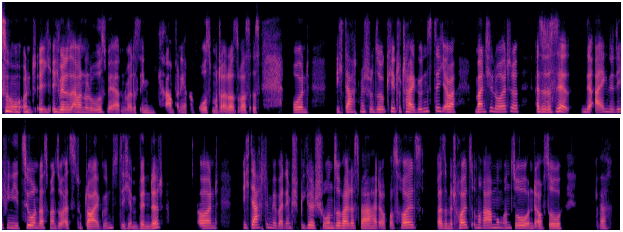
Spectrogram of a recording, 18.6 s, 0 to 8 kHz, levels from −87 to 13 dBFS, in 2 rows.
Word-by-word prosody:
So 245 -1 +5 0.2
und 180 -4 -2
ich 170 -3 +1
ich 190 -2 0
will 175 - +8
das 175 - +2
einfach 170 0 +4
nur 160 -1 -4
loswerden,“ 155 -4 -3
weil 130 - -2
das 155 - -10
irgendwie 150 -4 -10
Kram 150 0 +2
von - - -10
ihrer 150 0 -7 0.2
Großmutter 165 +2 -1
oder 135 0 +4
so - - -14
was 140 0 +1
ist. - - -7 0.5
Und 175 0 +1 0.4
ich 185 -4 -6
dachte 185 -1 +2
mir 200 - -5
schon 180 -3 -8
so: 180 - -1
„Okay, 195 +5 0
total 185 -4 +4
günstig,“ 225 +5 -3
aber 185 -1 +6 0.3
manche 190 +5 +4
Leute 200 +2 0 0.2
also, 190 0 +2
das 180 +1 -1
ist - - -1
ja - - +7 0.2
'ne 190 -1 +2
eigene 185 +3 +3
Definition, 185 -1 -1
was 160 0 +1
man 165 0 -3
so - - -2
als - - -2
total 145 -3 +4
günstig 165 +6 -11
empfindet. 145 - +1 0.5
Und 170 +1 +2 0.4
ich 190 -1 -5
dachte 200 +2 +4
mir 180 -4 -7
bei 160 - +1
dem 170 +2 -7
Spiegel 185 +1 -2
schon 180 +1 -3
so, 175 0 +2
weil 165 0 +6
das 175 +1 -4
war 160 -1 +4
halt - - -1
auch 160 - -3
aus - - -8
Holz, 195 +1 +3 0.2
also, 165 -1 0
mit 155 +2 -6
Holzumrahmung 195 0 +2
und 190 - -9
so 180 +1 +2
und - - -4
auch 155 - +1
so 155 -1 0 0.5
einfach 165 -1 -7
175 Hz, 230 wpm, -26 LUFS, 160-190 Hz, 0.5 s, will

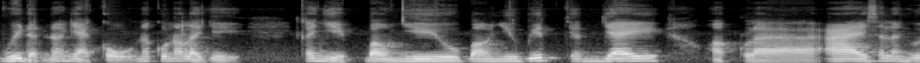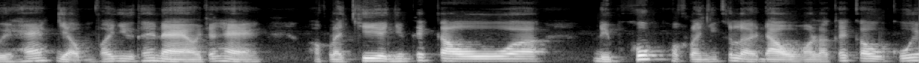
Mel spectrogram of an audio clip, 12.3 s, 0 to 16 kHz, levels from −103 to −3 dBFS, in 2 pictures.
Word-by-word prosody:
quy 135 +3 +4
định 140 - -2
nó 135 - -3
nhạc 135 -3 -2
cụ 100 -1 -2
nó 140 - -6
của 135 - -4
nó 140 +1 -2
là 125 - +3
gì, 100 -3 -6 0.4
cái 145 - -2
nhịp 115 -7 -1
bao 120 +1 +2
nhiêu, 125 0 +2
bao 125 -1 +1
nhiêu 125 +1 -2
beat 155 +3 +2
trên 125 -2 -7
giây 140 +1 +4 0.3
hoặc - - -9
là 100 -1 -2
ai 130 +3 +2
sẽ 130 +3 -7
là 140 -2 -3
người 110 -3 -3
hát, 140 +9 -2
giọng 105 -6 -2
phải 125 +4 -3
như 135 -1 -5
thế 150 +4 -4
nào 115 -6 +3
chẳng 135 +5 -6
hạn, 110 -4 0 0.3
hoặc 115 +1 -16
là 110 - -1
chia 145 +6 +4
những 130 0 -4
cái 175 - -3
câu, 135 -1 +5
a, 135 0 +3 0.4
điệp 120 -3 -3
khúc 235 +1 +6
hoặc - - -10
là 120 - -1
những 115 +2 -10
cái 155 +4 -3
lời 115 - +1
đầu, 110 -2 +3
hoặc 110 +1 -4
là 105 0 -4
cái 155 +8 -6
câu 140 -3 +1
cuối 155 +5 -3
125 Hz, 260 wpm, -21 LUFS, 115-140 Hz, 0.4 s, khúc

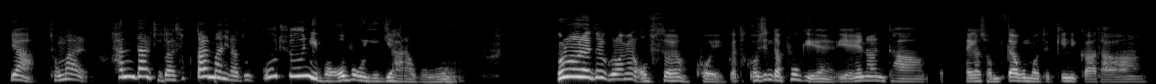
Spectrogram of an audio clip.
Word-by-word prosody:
야 - - -4
정말 230 +4 -7 0.2
한 355 +1 +4
달, 365 -1 +3
두 - - -14
달, 220 -1 -1
석 275 +9 -19
달 355 +1 +4
만이라도 210 - 0
꾸준히 385 0 +4
먹어보고 190 +5 0
얘기하라고, 125 - -8 1.0
그런 355 +4 +10
애들 320 -2 +4
그러면 240 +2 -1
없어요 170 -1 -5
거의. - - -6
야 - - -6
거진 190 +5 -5
다 205 - -1
포기해. 140 - -5
얘 - - -5
얘네는 175 0 -3
다 130 -2 -11 0.4
애가 145 +2 -3
젊다고 150 +4 -2
뭐 140 -3 -4
느끼니까 130 -1 -6
다. 120 +2 -12
185 Hz, 310 characters per minute, -24 LUFS, -, 1.0 s, 그런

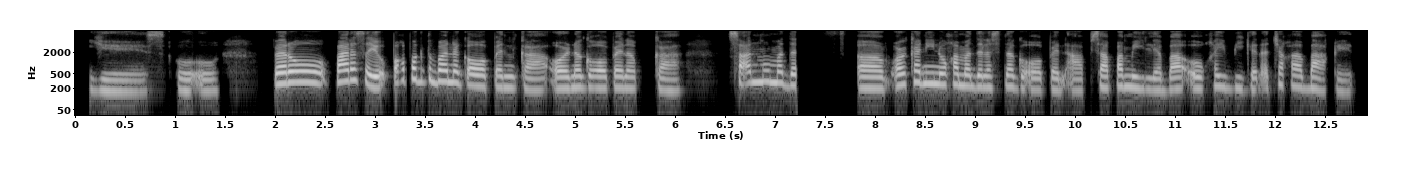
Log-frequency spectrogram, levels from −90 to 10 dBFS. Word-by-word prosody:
Yes, 165 -2 -8 0.2
oo. 170 0 -5 0.5
Pero 290 +1 +6
para 310 +3 +6
sayo, 435 +7 +3
pa 430 - -1
kapag 335 -3 +1
ba 310 0 +5
nag-oopen 225 -6 +2
ka 185 -2 -3
or 200 0 +2
nag-oopen 210 -1 +1
up 200 -1 -4
ka, 175 -2 -5 0.4
saan - - +1
mo 300 +1 0
madalas, 265 -4 0 0.5
um 205 -1 +2
or 240 - +5
kanino 270 -1 +1
ka 255 0 +1
madalas 220 -2 -1
nag-oopen 185 -4 -3
up? 175 0 -5
Sa 215 -2 +1
pamilya 210 -4 -2
ba 190 +3 +1
o 200 -1 -1
kaibigan? 205 -4 -7
At - - -6
saka 230 -3 -2
bakit? 175 -5 -5
215 Hz, 150 wpm, -20 LUFS, 190-265 Hz, 0.5 s, Pero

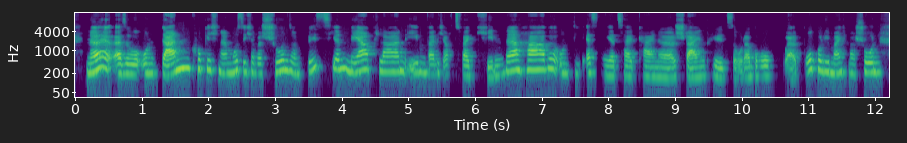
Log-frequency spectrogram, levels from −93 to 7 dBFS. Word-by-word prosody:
ne, 260 +8 +6
also 200 -1 +3
und 205 0 -4
dann 285 +9 +7
gucke 275 -1 -4
ich 255 0 -3
Dann 205 -2 -4
muss 230 +2 -2
ich 225 0 -6
aber 200 -1 -5
schon 235 +5 0
so 230 - -2
’n 200 -1 -9
bisschen 285 -1 -1
mehr 250 +4 +3
planen, 225 -1 0
eben 215 0 -6
weil 190 +1 -3
ich 185 -4 -7
auch 185 - -14
2 175 -2 -2 0.2
Kinder 230 +11 +1
habe, 265 +1 +4
und 205 +1 -9
die 200 - -16
essen 200 -3 -5
jetzt 165 0 -5
halt 160 -1 -3
keine 155 -2 -3
Steinpilze 155 -2 -2
oder - - -4
Bro 170 +1 -5 0.2
äh, - - -1
Brokkoli 250 -1 0
manchmal 200 0 -4
schon. 220 +1 -1
210 Hz, 175 wpm, -23 LUFS, 180-250 Hz, 0.2 s, dann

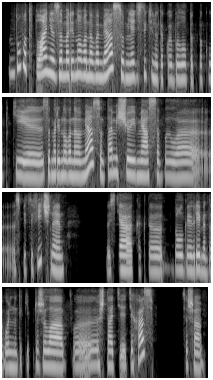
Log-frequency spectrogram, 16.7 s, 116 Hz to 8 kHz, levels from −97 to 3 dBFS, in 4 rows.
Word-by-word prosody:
Ну, 290 +7 -4
вот 370 -3 +2
в - - -17
плане 300 -2 +5
замаринованного 265 -1 +2
мяса 265 +2 +4
у - - -12
меня 235 +1 0
действительно 240 -1 -5
такой 220 0 -8
был 220 +1 -5
опыт 215 -1 -6
покупки, 200 -3 -2
э, - - -3
замаринованного 210 -1 -2
мяса. 235 - +3
Но 195 - -10
там 230 +3 -2
еще 225 -2 +6
и - - -7
мясо 205 0 +1
было, 195 0 -4
э, - - -16
специфичное. 225 - +1 0.9
То - - -20
есть 100 - -9
я 105 0 +4
как-то 200 +1 -7
долгое 215 -1 -4
время 205 -2 -1
довольно-таки 195 0 -9
прожила 200 -1 +1
в, - - -16
э, 215 +2 -5
штате 205 -1 0
Техас, 285 - -1 0.5
США 190 -3 0
215 Hz, 135 wpm, -24 LUFS, 200-245 Hz, 0.9 s, еще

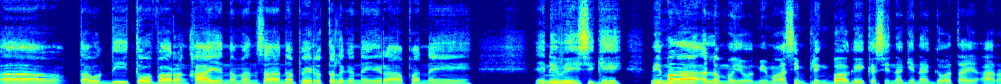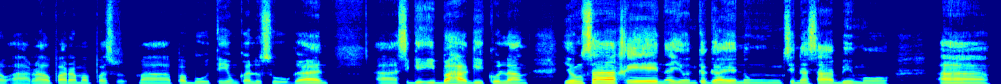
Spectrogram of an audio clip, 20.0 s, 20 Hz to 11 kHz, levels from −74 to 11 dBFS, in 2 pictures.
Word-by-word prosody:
ah, 185 -3 +1 0.2
tawag 170 0 -2
dito, 180 +6 0
parang 190 -2 +1
kaya 175 0 +4
naman 170 -1 -5
sana, 165 +6 +1
pero 170 -3 -1
talagang 165 0 -4
nahihirapan 155 -2 -3
na, 180 +4 -4
eh. 180 -6 -7 0.6
Anyway, 170 -4 +1
sige, 150 -3 +5 0.3
may 195 - +1
mga 235 -1 +6
alam 185 -2 -1
mo 145 - -5
yun, 105 -5 -5
may 115 - -7
mga 155 +4 -2
simpleng 165 -1 -1
bagay 130 -2 0
kasi 130 - +3
na 125 - -5
ginagawa 115 -2 -6
tayo 110 0 -3
araw-araw 100 +1 -6
para 105 -1 -3
mapasu 105 +1 -9 0.2
mapabuti 105 0 -8
yung 100 - -11
kalusugan. 105 +4 -2 0.4
Ah, 105 -1 -7
sige 125 +6 +2
ibahagi 115 -2 +2
ko 110 - -6
lang. 110 -1 -1 0.3
Yung 180 +4 +1
sa'kin 155 -10 +6
ayun, 130 -5 -3
kagaya 130 0 +1
nung 125 -1 -12
sinasabi 120 +1 +1
mo, 100 -5 -11 0.5
ah, 120 -2 +1
135 Hz, 140 wpm, -24 LUFS, 110-170 Hz, 0.6 s, mga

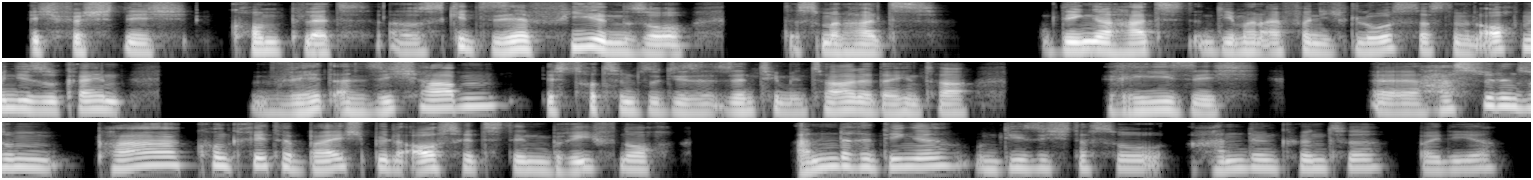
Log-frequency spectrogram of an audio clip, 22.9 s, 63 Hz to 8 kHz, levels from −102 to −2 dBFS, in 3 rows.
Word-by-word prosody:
Ich - - 0
verstehe 120 - 0
dich 110 - -5 0.2
komplett. 125 -4 +1
Also, 115 - -6
es 115 - +2
geht 160 -5 0
sehr 135 +3 +7
vielen 150 -3 +5
so, 105 -2 +4 0.5
dass - - -4
man 110 -1 +2
halt 110 -2 -1 0.5
Dinge 125 -1 +8
hat, 120 +1 +3
die 125 -1 -3
man 120 0 0
einfach 115 +1 -1
nicht 110 0 -5
loslassen. 125 -1 0
Und - - -6
auch 135 0 +6
wenn 155 - +1
die 150 - +3
so 130 0 0
kein 140 0 +1 0.6
Wert 115 +7 -3
an 120 -1 -3
sich 130 +7 -3
haben, 175 +5 +2
ist 130 - -2
trotzdem 135 -2 -2
so 120 -1 -5
diese 110 -1 -6
Sentimentale 120 +2 -1
dahinter 110 -1 -3 0.7
riesig. 120 -3 -3 0.5
Äh, 115 -1 -2
hast 140 +5 0
du 185 - +3
denn 180 -1 +2
so 160 0 -1
'n 160 +1 -3
paar 190 +7 +2
konkrete 180 -2 -2
Beispiele, 145 +2 -1
außer 150 0 +4
jetzt 140 +2 -8
dem 135 -1 -1
Brief 130 +4 -3
noch 140 -1 -3 0.6
andere 170 +1 0
Dinge, 175 +3 -1
um 140 -1 -8
die 155 +3 -5
sich 150 0 -8
das 145 -1 -8
so 145 -1 -6
handeln 150 +3 -5
könnte 155 +2 -5
bei 135 0 -7
dir? 145 +3 -8
135 Hz, 160 wpm, -22 LUFS, 120-155 Hz, 0.7 s, Dinge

